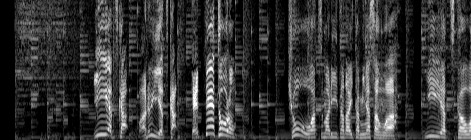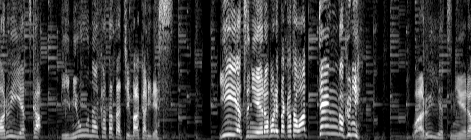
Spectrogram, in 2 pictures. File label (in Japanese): ナレーション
